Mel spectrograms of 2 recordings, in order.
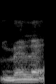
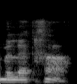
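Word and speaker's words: מלך: So it just Melek. Melek. Not Melekha. Melek.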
